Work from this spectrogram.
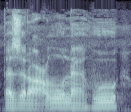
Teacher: hu dibaca panjang. Ini namanya adalah mad silah thawilah atau mad silah kubra. Karena huruf ha ini huruf ha damir.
